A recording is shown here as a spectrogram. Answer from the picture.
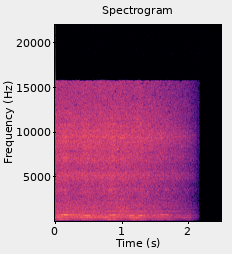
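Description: Electric compressor of a pulsating-airflow nasal nebulizer running with a steady hum, growing quieter toward the end.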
